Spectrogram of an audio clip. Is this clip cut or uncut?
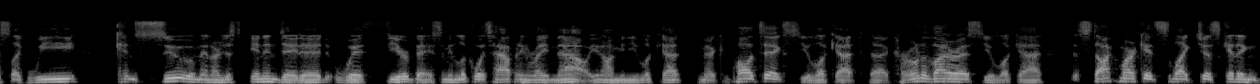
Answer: cut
